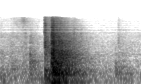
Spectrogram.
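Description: A wooden door being pulled shut: one sharp bang about two-thirds of a second in, dying away within about half a second.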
